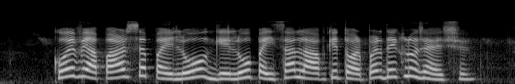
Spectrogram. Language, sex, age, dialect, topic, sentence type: Maithili, female, 56-60, Angika, banking, statement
